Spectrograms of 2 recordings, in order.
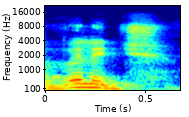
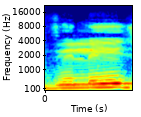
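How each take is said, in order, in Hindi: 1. आखिरी अक्षर में छोटा 'i' स्वर है। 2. आखिरी अक्षर में 'e' स्वर है। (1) "इज की मात्रा लगती है" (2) "ये विलेज नहीं होता मेरे भाई"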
